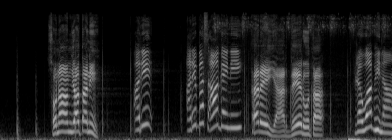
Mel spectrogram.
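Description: A man sings loudly with feeling.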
